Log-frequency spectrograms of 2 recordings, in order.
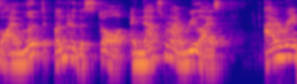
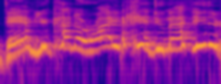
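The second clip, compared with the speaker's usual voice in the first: laughing realization; 3 dB louder than usual. Retold or imitated. Realizing he agrees.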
